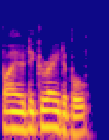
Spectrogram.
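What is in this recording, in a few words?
"biodegradable", English, uk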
